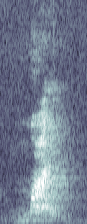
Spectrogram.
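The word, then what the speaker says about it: 买: Así que si quieren indicar comprar, tienen que pronunciar bien claramente el tono de la A. Mai, o sea, el tono es cae y sube.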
